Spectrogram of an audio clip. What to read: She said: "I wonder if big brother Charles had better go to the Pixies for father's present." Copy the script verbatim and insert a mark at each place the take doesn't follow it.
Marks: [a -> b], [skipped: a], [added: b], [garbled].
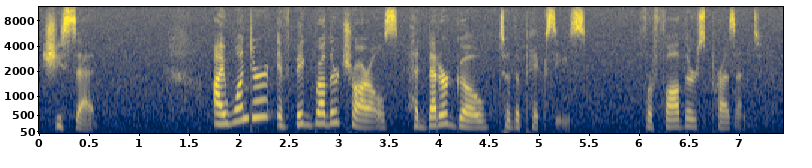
She said: "I wonder if big brother Charles had better go to the Pixies for father's present."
